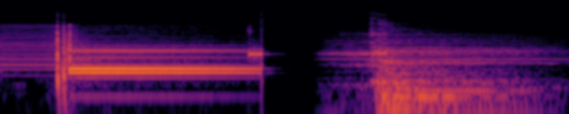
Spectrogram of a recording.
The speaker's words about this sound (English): What was that noise? It sounded like clashing metal. Oh, that's just the pipes. They sometimes do that in the winter.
